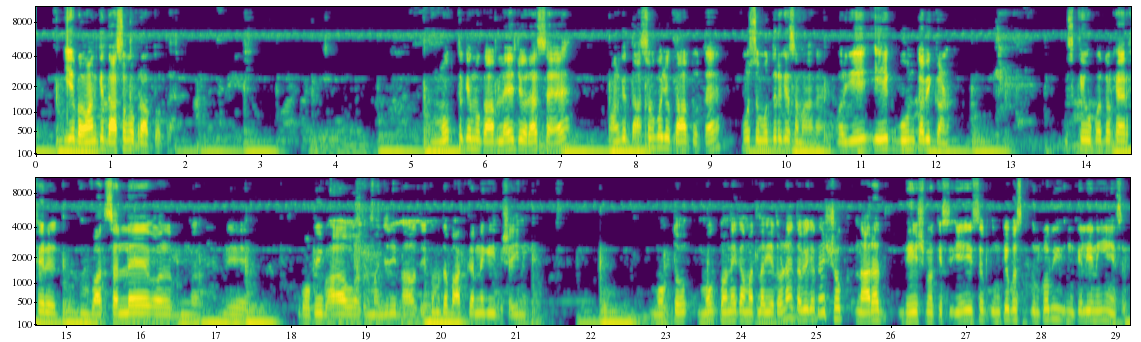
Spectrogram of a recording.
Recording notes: delivered at Yamuna Tat, Sri Vrndavan Dhaam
